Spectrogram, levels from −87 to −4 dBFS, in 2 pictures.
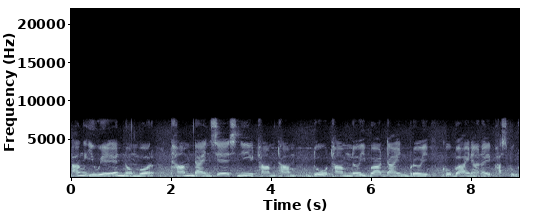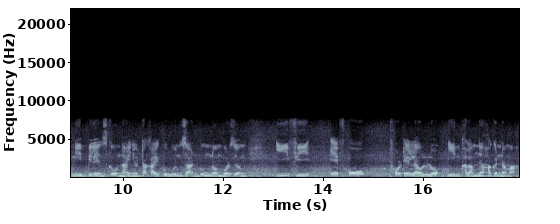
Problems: none marked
